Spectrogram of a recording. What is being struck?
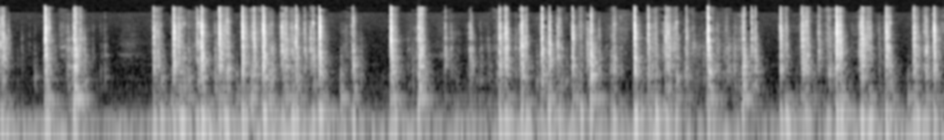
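Plastic computer keyboard.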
